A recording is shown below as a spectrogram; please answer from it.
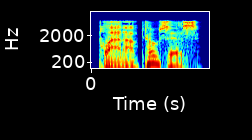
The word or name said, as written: cladoptosis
